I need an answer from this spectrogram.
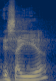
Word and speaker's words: Isaia: is James Shay I'm the global president of isaya uh isaya um pronounced uh is a Neapolitan luxury clothing brand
